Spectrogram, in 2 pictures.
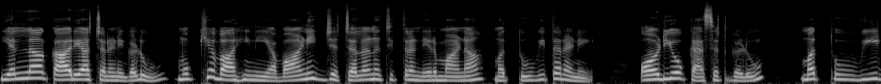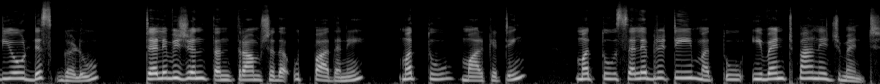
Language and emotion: Kannada, neutral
